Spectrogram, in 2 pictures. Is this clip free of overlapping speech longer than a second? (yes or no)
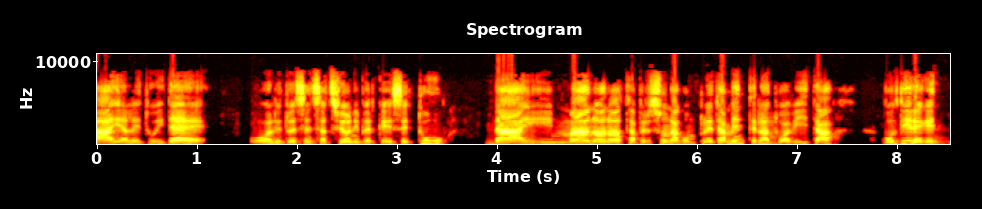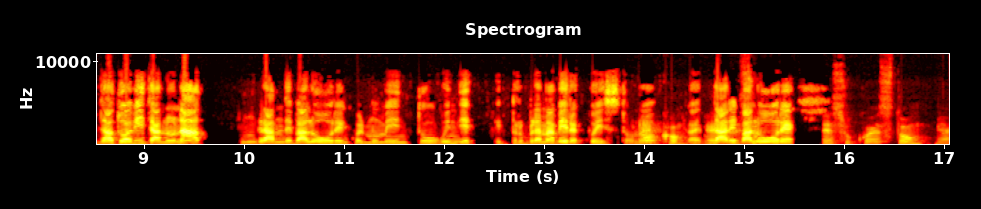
no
